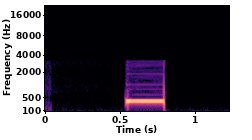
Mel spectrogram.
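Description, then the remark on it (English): A single steady electronic beep, about a quarter second long, at a constant mid pitch with harmonics above it, sounding alone against silence: the message prompt tone of the St. Parish church answering machine. “If you would like to leave a message, please wait for the sound of the beep.”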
